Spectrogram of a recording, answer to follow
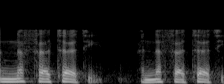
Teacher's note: في كلمة النفاثات بدفع اللهجة المغربية الثاء تنقلب إلى تاء أحيانا فتصير النفاثات النفاثات هكذا، وهذا لا يصح، فالثاء انقلبت إلى تاء فهذا لا ينبغي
